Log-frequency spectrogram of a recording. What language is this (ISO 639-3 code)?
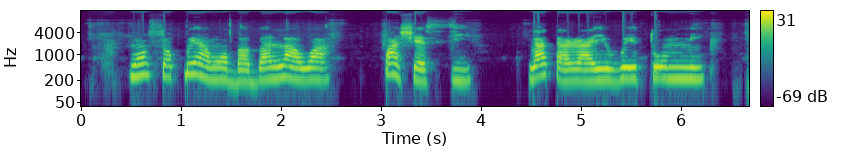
yor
